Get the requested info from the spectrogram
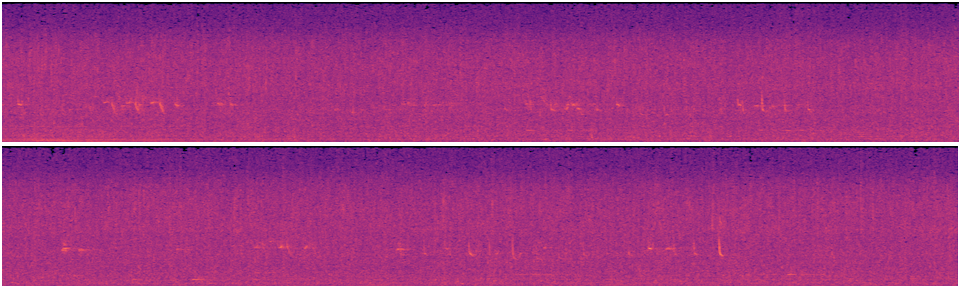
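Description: Waterfall and rocky mountain creek rushing steadily, with faint high chirps now and then.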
